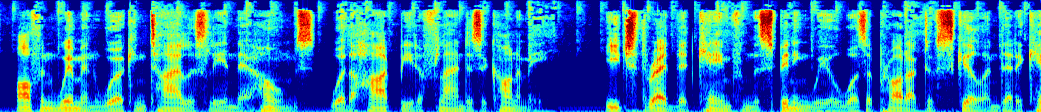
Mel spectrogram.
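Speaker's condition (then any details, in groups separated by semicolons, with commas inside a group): No condition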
